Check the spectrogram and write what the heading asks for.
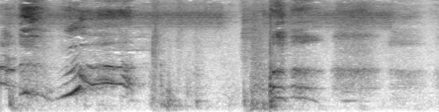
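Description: A boy's voice making wordless, wheezy squeals: two rising-and-falling cries in the first second or so, then a few breathy gasps that trail off.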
